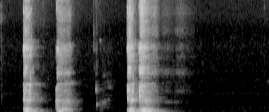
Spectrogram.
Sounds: Throat clearing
